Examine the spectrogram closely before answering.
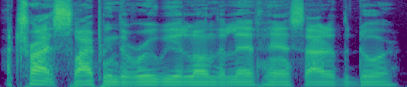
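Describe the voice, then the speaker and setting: A man's voice: fairly low pitch, flat delivery, quick pace, a little mellow, clear, resonant tone, no room sound, clean studio sound, close to an everyday voice. A man playing a curious, adventurous young storyteller, narrating a scripted audio drama in the first person. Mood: focused, suspenseful.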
